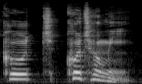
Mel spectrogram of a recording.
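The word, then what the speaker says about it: Kuthumi: Pronounced Kutumi.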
